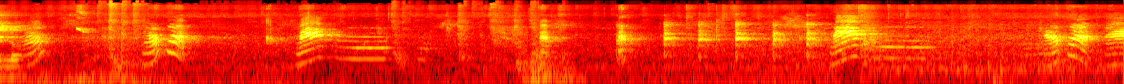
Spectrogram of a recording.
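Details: Group of Indian pet parrots, said to include babies, at rice-and-milk feeding time: short harsh squawks and bent, nasal calls repeat irregularly throughout, some sliding down in pitch, over low room noise.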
